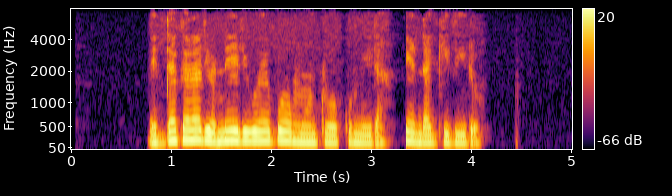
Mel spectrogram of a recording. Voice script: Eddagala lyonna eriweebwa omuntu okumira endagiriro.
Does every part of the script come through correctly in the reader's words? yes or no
yes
